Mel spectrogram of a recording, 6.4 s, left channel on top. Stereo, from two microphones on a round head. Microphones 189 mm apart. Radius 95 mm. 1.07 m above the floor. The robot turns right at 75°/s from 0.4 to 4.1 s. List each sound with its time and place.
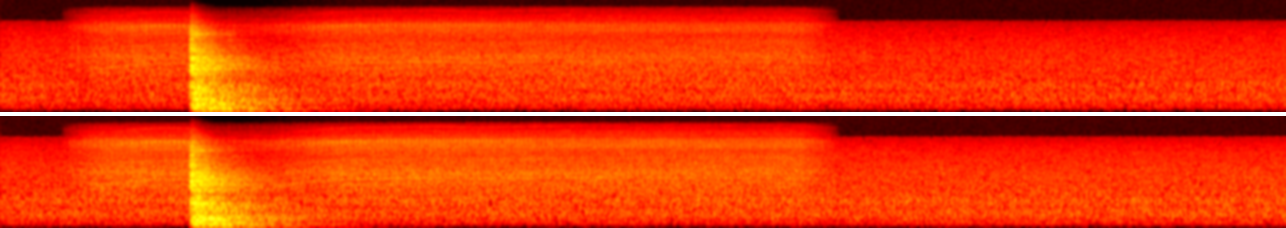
0.9 s a gunshot: 5° left (ahead or behind), 1.0 m; by 1.3 s 15° left (ahead or behind), 1.0 m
